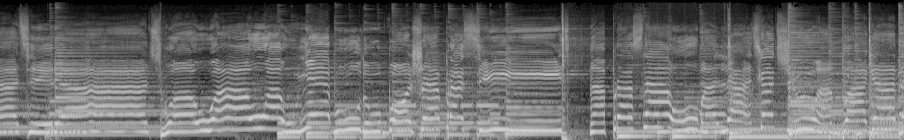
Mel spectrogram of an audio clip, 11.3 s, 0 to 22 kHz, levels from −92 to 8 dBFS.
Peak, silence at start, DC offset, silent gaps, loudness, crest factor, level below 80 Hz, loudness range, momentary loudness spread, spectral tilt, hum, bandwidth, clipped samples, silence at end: 0 dBFS; 0 s; under 0.1%; none; -14 LUFS; 14 dB; -38 dBFS; 1 LU; 3 LU; -4.5 dB/octave; none; over 20 kHz; under 0.1%; 0 s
